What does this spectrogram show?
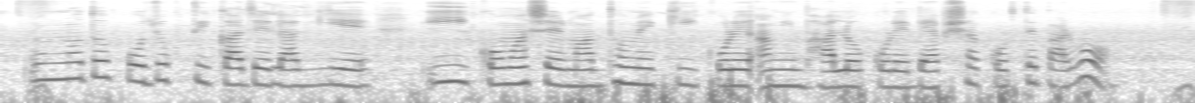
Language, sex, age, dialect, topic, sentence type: Bengali, female, 36-40, Standard Colloquial, agriculture, question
